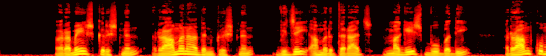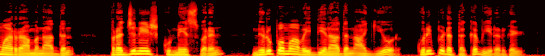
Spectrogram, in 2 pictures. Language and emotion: Tamil, neutral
